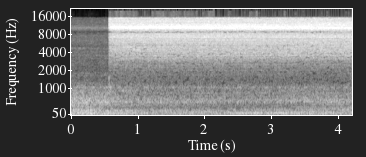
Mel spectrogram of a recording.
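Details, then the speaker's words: 2017 Ford F450 with Air Lift LoadLifter 5000 Ultimate Plus airbags and wireless compressor, lowered after the compressor shut off at 45 PSI: sudden steady, loud hiss holding evenly as the relief valve vents bag pressure normally. "Then again, once I lower it down, you'll hear the relief valve."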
